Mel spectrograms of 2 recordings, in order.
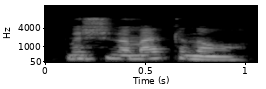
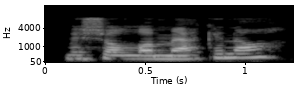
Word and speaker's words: Michilimackinac: And so when I was over there, I always knew that area as Mishinamakinaw, or pronouncing it the English way, Mishalamakinaw.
